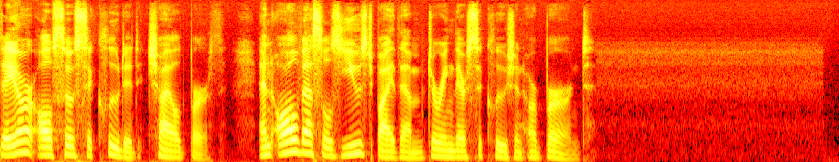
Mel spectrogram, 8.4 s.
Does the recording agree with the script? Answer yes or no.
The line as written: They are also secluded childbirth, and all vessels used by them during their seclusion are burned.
yes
